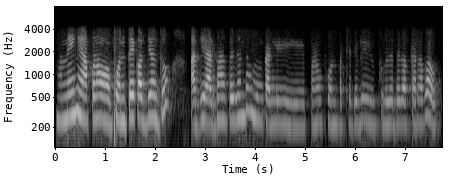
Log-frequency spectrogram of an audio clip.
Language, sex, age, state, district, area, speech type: Odia, female, 45-60, Odisha, Bhadrak, rural, conversation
